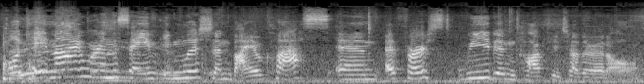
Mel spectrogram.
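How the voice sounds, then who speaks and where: Giggly Austrian woman, high voice, distant. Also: animated, normal speed. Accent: Austrian German. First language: German. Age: late 20s. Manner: giggly, chatty, laughs between lines. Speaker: maid of honor. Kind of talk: wedding toast. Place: wedding reception. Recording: distant mic in a noisy crowd.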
